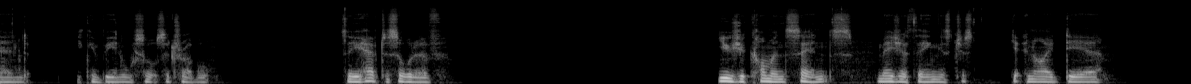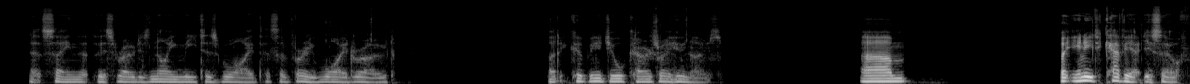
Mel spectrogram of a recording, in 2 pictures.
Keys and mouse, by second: 3.3 middle click, 6.0 click, 7.1 click, 8.5 click, 15.3 middle click, 18.6 middle click, 19.4 middle click.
